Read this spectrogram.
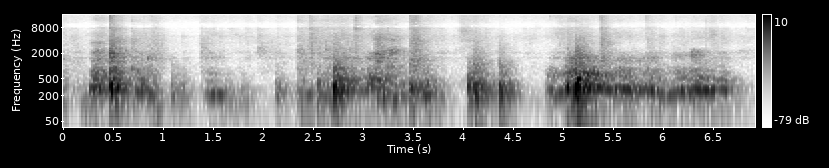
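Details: Cavalier King Charles Spaniel whimpering at a breeder's home in a Sierra de Madrid village, Spain; high, tonal whines come in several drawn-out bursts separated by brief pauses, the last one long and steady.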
